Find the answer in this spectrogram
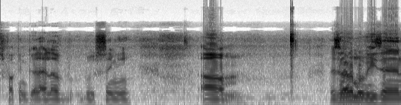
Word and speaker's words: Buscemi: See, everybody calls him Buscemi. I've seen a documentary with this guy, and he said that he pronounces it Buscemi. So I don't know if you guys know that, but if you see him, don't call him Buscemi.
